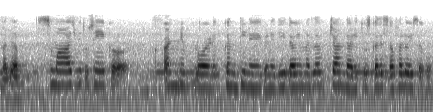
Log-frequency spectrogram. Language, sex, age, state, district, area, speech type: Dogri, female, 30-45, Jammu and Kashmir, Reasi, urban, spontaneous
